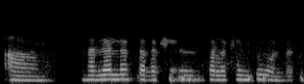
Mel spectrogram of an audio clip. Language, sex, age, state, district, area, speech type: Malayalam, female, 30-45, Kerala, Kannur, urban, conversation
